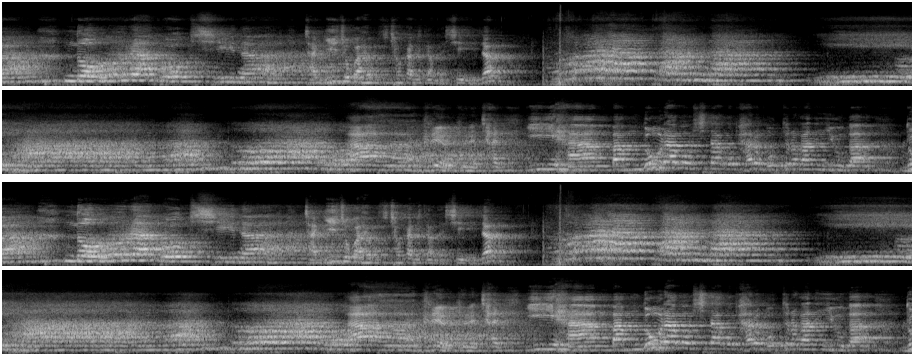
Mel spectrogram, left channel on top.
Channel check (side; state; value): both; normal; correlation 0.19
